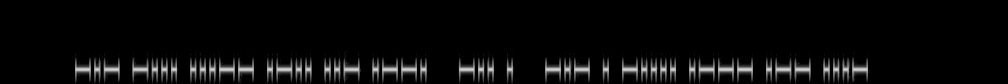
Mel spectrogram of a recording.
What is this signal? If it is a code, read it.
Morse code, heard as a keyed tone, about 25 wpm, 700 Hz. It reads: KB3LUP DE KE6JWV
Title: USA Callsign DE Callsign 25wpm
